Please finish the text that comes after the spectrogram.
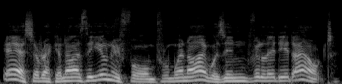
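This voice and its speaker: Male reader voicing a bullying showman, high and loud, hectoring. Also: lively intonation, normal speed, lightly acted. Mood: wheedling. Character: blustering London comedian, troupe leader, bullying then wheedling.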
